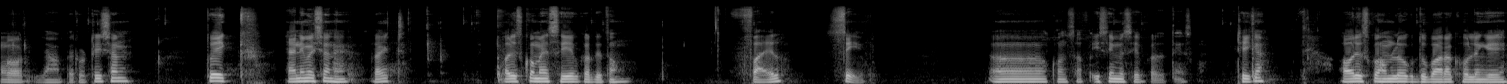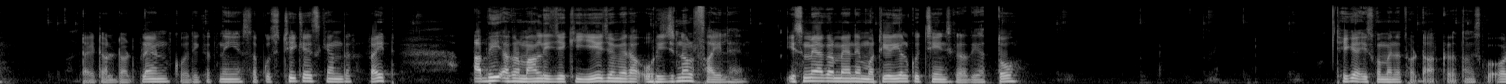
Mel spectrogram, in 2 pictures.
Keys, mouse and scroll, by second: 20.6-22.5 middle drag, 22.5 click, 23.7 click, 25.1 click, 29.6 click.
